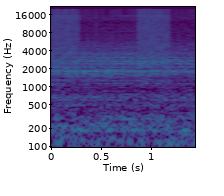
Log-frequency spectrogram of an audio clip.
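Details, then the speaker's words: Statim autoclave running an unwrapped cycle with two instruments in the cassette, after start beeps: a steady low rush of steam with an even hiss, no knocks or surges; normal pressurizing. "And you're going to hear the beeping, then you'll hear it's building up pressure and steam."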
